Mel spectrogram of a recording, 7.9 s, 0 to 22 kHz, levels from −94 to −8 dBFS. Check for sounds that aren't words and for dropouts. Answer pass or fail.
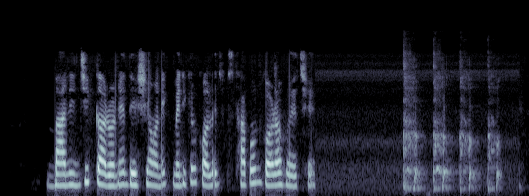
fail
